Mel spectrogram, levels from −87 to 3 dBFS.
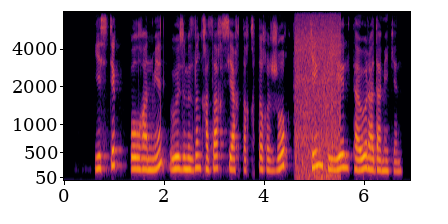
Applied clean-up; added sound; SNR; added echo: none; Ocean / Boat, Water vehicle; 7 dB; none.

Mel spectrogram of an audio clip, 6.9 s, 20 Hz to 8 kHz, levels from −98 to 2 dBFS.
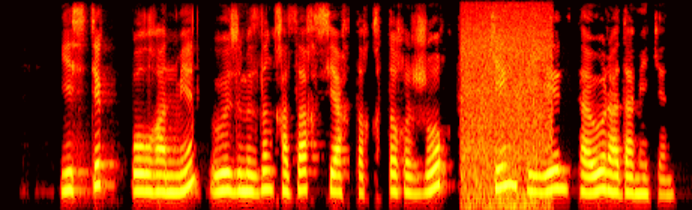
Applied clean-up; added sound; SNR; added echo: classical method spectral subtraction.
